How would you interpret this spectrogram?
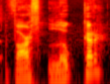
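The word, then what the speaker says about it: varðlokkur: So this fourth letter here is called eth, and it's pronounced like a th. So this is Varthloker. You roll R's in Icelandic, so I assume Old Norse is very similar to Old Icelandic, so that's the best I could pronounce this.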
